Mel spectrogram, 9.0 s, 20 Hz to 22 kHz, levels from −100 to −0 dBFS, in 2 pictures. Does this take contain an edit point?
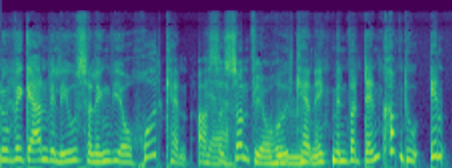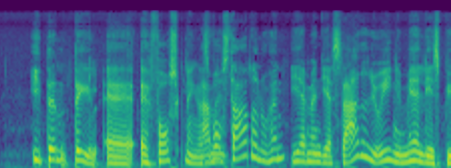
no; 0 cuts

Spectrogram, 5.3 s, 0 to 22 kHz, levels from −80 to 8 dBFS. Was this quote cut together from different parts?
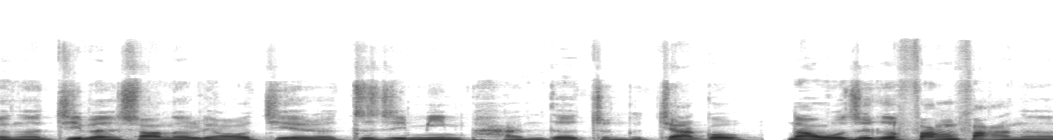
yes; 1 cut; at 3.8 s

